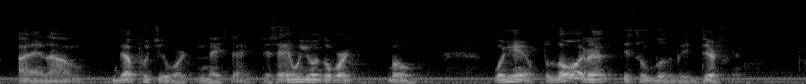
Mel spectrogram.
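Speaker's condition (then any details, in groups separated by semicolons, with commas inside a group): No condition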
